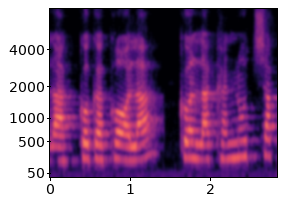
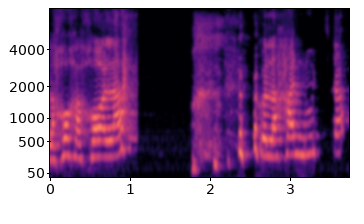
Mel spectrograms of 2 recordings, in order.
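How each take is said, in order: First: The c sounds are pronounced as hard stops. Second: The c sounds are softened or dropped entirely. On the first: "in true correct Italian" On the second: "in the way in Tuscany say it... don't pronounce the C"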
